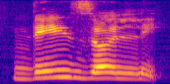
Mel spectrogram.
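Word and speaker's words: désolé: is just sweet sweet this one if you're a boy or a girl sounds exactly the same however in writing is different if you're a girl you add an extra an extra e at the end okay but if you're speaking it sounds the same so let's try it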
